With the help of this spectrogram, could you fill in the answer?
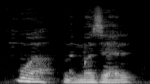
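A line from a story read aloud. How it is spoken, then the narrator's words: Plain. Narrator (French): dit Joséphine Balsamo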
